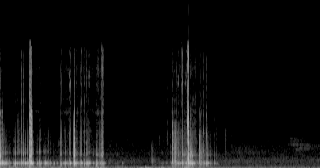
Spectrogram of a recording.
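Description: Metallic clinking and rattling: a quick run of sharp clicks with a ringing note, then quiet, and a second short clatter a little over two seconds in.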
